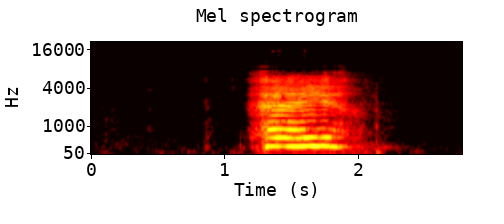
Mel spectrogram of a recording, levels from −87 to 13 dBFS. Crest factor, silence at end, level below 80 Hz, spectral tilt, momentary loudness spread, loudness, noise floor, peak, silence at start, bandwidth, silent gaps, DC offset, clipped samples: 16 dB; 0.85 s; -60 dBFS; -3.5 dB/octave; 15 LU; -12 LUFS; -75 dBFS; -2 dBFS; 1.25 s; 7.4 kHz; none; under 0.1%; under 0.1%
